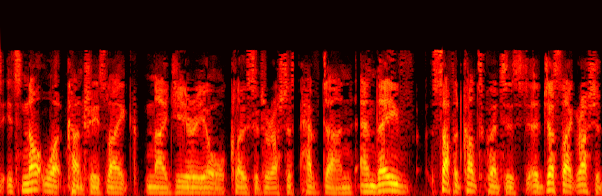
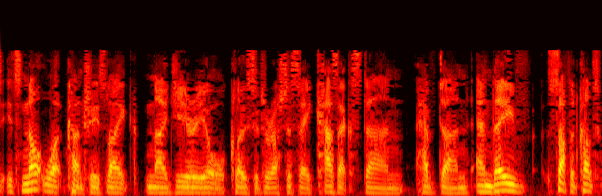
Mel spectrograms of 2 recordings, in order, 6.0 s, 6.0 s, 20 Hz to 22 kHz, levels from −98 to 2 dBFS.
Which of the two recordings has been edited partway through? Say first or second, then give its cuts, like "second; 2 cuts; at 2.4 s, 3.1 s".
first; 1 cut; at 2.9 s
